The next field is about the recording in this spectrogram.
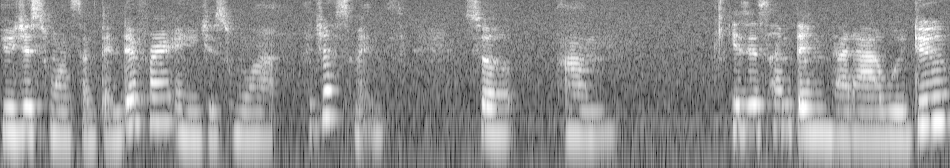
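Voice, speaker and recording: Noticeable background noise sits behind a woman talking at a moderate pace. She leaves long, frequent pauses. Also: medium pitch for a woman, ordinary pitch variation. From Congo. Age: 20s. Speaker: lifestyle YouTuber. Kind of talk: casual talk to camera.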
